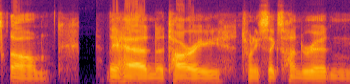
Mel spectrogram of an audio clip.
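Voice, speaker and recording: A man speaks with a Southern US accent in a fairly low pitch. The background is quiet. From Kentucky. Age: 30s. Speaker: stream community moderator. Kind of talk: casual chat.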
